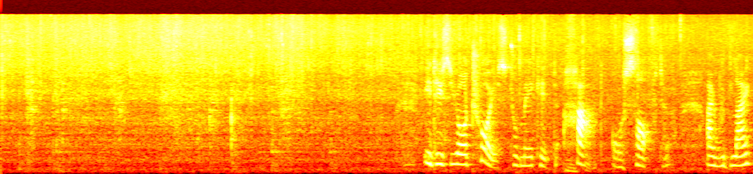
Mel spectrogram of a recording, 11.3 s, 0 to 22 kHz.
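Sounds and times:
frying food sizzling: 0:00.0 - 0:11.2
bamboo spatula scraping and tapping while stirring frying food: 0:00.2 - 0:05.2
speech: 0:06.4 - 0:11.2.

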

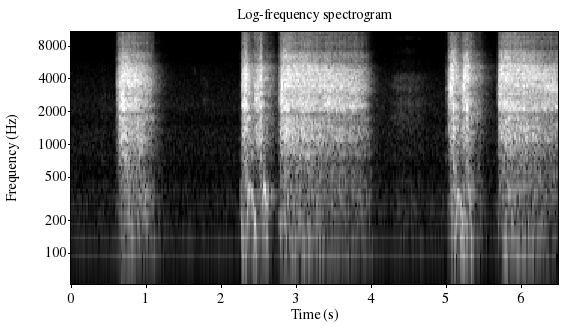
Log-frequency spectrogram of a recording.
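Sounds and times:
deer snort-wheeze call blown through a hollow tube: 0:00.6 - 0:01.2, 0:02.3 - 0:04.1, 0:05.0 - 0:06.4.

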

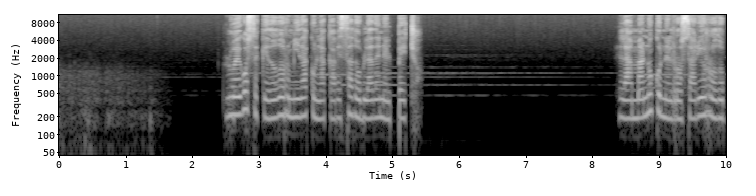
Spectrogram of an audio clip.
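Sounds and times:
distant rumbling thunder: 0:00.0 - 0:01.5
speech: 0:02.5 - 0:05.5, 0:08.4 - 0:10.0.

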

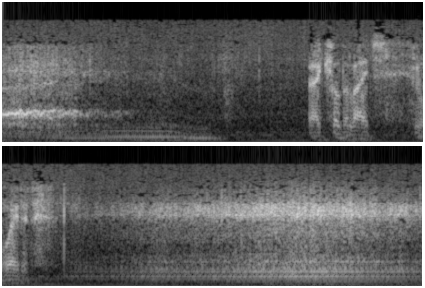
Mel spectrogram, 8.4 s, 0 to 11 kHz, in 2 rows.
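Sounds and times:
car tires squealing in a skid off the road: 0:00.0 - 0:01.6
car engine rumble at full throttle: 0:00.0 - 0:08.4
speech: 0:03.1 - 0:04.8.

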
